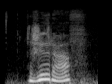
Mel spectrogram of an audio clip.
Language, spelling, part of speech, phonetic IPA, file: Russian, жираф, noun, [ʐɨˈraf], Ru-жираф.ogg
- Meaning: 1. giraffe 2. genitive/accusative plural of жира́фа (žiráfa)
